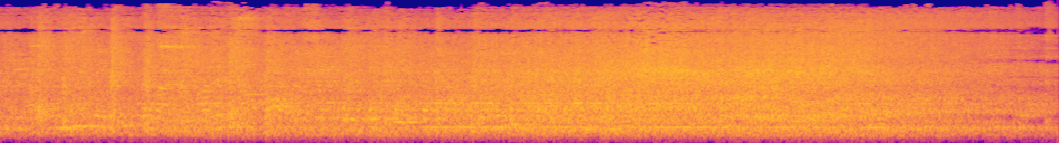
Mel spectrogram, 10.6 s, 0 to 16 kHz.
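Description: An LHB-coached electric express train running past close to a platform: steady rumble and wheel clatter over the rail joints, with a low steady hum. The trailing WAP-7 electric locomotive goes by near the end, and the sound starts to fade.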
